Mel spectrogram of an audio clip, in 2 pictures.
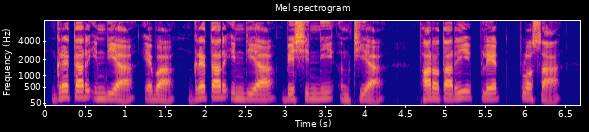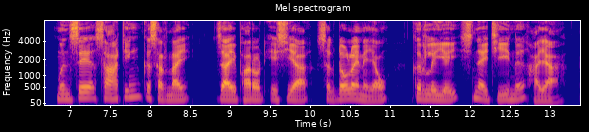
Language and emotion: Bodo, neutral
